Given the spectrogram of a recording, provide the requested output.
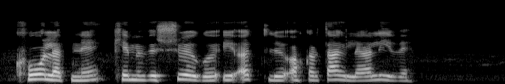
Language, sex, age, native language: Icelandic, female, 30-39, Icelandic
